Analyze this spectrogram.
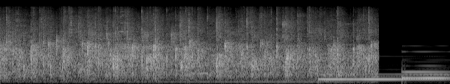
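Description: A crowd claps steadily in a dense, sustained wash of applause for nearly four seconds as a speaker is welcomed to the stage, then it cuts off abruptly as a few sustained musical tones take over.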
